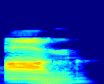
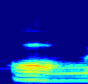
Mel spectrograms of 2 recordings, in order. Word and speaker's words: Aang: you wouldn't pronounce his name as Ang either, but it's not like Ong. It could at least be Ang or something. And so they didn't even do it phonetically.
